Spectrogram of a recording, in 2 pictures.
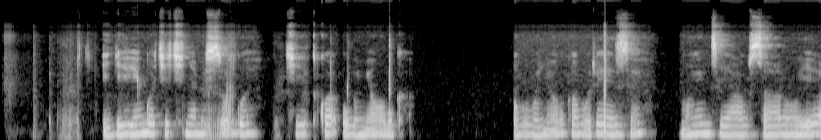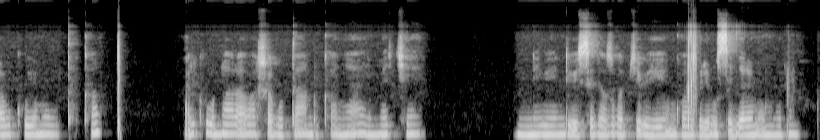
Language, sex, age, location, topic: Kinyarwanda, female, 36-49, Musanze, agriculture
